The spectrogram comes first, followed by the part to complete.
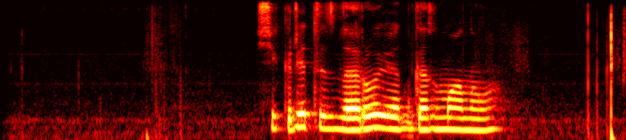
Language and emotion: Russian, neutral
